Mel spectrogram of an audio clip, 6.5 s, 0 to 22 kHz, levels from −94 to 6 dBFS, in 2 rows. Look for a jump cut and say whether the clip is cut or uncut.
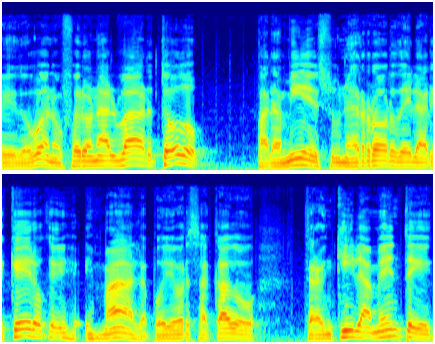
uncut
